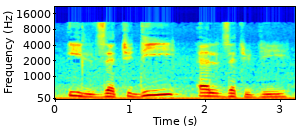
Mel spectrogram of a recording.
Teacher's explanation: Notice that we never pronounce the nt at the end of ent verbs. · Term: silent ending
